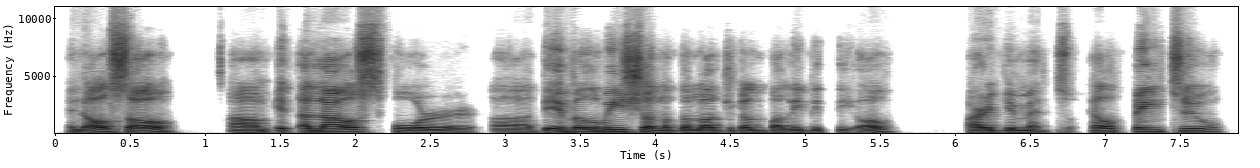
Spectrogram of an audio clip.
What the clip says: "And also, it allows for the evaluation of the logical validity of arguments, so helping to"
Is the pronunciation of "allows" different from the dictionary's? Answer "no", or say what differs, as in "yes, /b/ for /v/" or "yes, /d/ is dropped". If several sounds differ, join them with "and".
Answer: yes, /s/ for /z/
